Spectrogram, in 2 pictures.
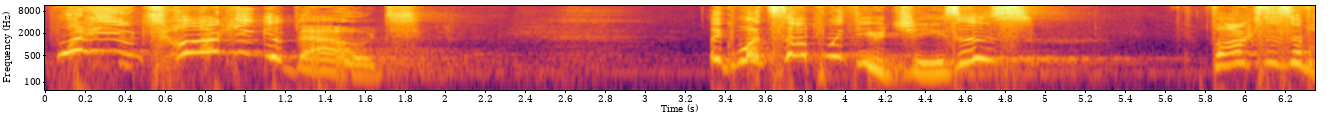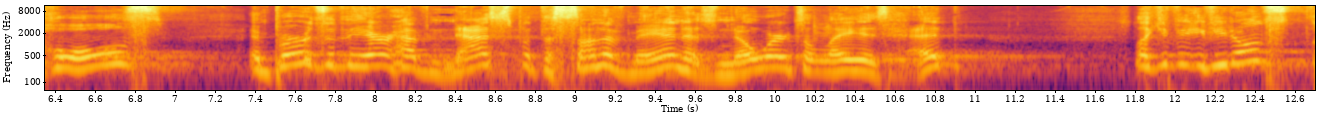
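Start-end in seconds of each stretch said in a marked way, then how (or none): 0.0-5.0 high, baffled cry of disbelief; incredulous outburst. Pretend. The confused follower reacting to Jesus, in high incredulous disbelief. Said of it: "You're kinda like". 5.8-11.0 put-on higher, incredulous echo of Jesus' British-accent words, rising like a question; baffled repeat. The would-be follower repeating Jesus' words back, bewildered and rising. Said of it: "You're kinda like".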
